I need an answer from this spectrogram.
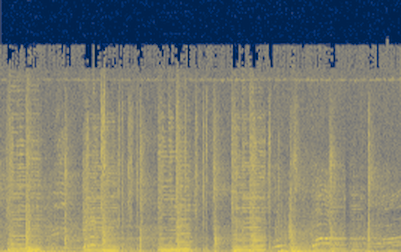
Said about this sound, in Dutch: Stampend met hun gumboots laten mensen in Zuid-Afrika horen hoe blij ze zijn of hoe boos. Ze gebruiken hun gumboots om hun stem te laten horen.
